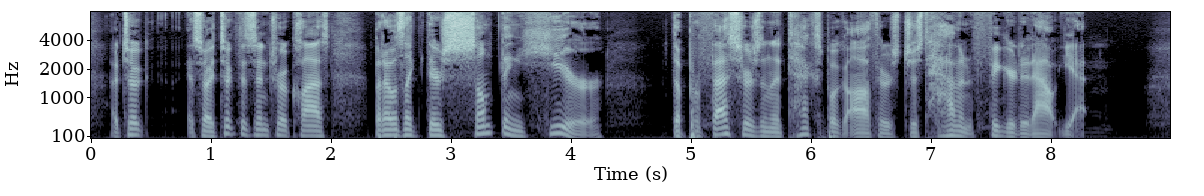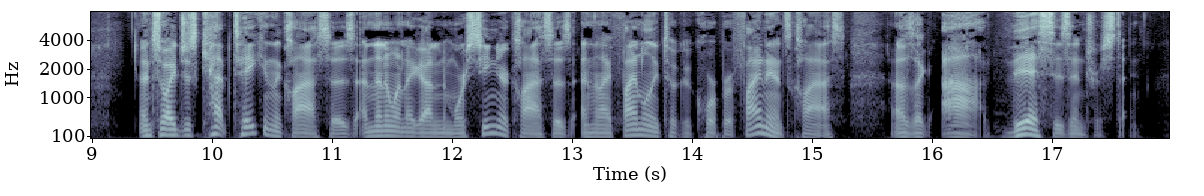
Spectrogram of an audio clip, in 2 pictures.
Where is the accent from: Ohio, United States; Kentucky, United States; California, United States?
California, United States; the Peninsula, Silicon Valley, Northern; moved away; also born or lived in San Francisco; I was born in San Francisco. And then we grew up on the peninsula in what is now known as Silicon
